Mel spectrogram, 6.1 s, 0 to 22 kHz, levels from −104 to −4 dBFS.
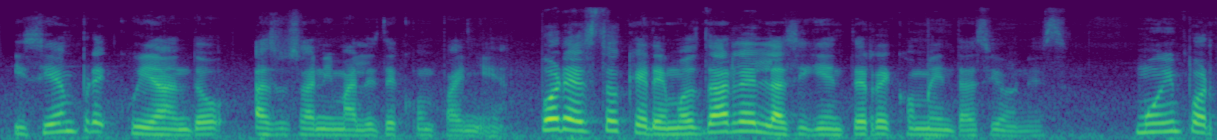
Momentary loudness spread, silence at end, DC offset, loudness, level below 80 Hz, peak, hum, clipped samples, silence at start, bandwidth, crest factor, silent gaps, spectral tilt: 14 LU; 0 s; under 0.1%; -32 LUFS; -56 dBFS; -12 dBFS; none; under 0.1%; 0.05 s; 16.5 kHz; 20 dB; none; -6.5 dB/octave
